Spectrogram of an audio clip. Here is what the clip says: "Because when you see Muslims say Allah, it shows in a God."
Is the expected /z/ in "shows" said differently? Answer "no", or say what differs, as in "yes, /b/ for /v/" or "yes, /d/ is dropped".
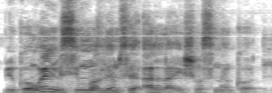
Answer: yes, /s/ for /z/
